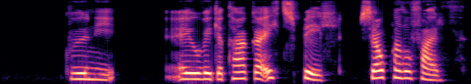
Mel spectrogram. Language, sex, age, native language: Icelandic, female, 50-59, Icelandic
